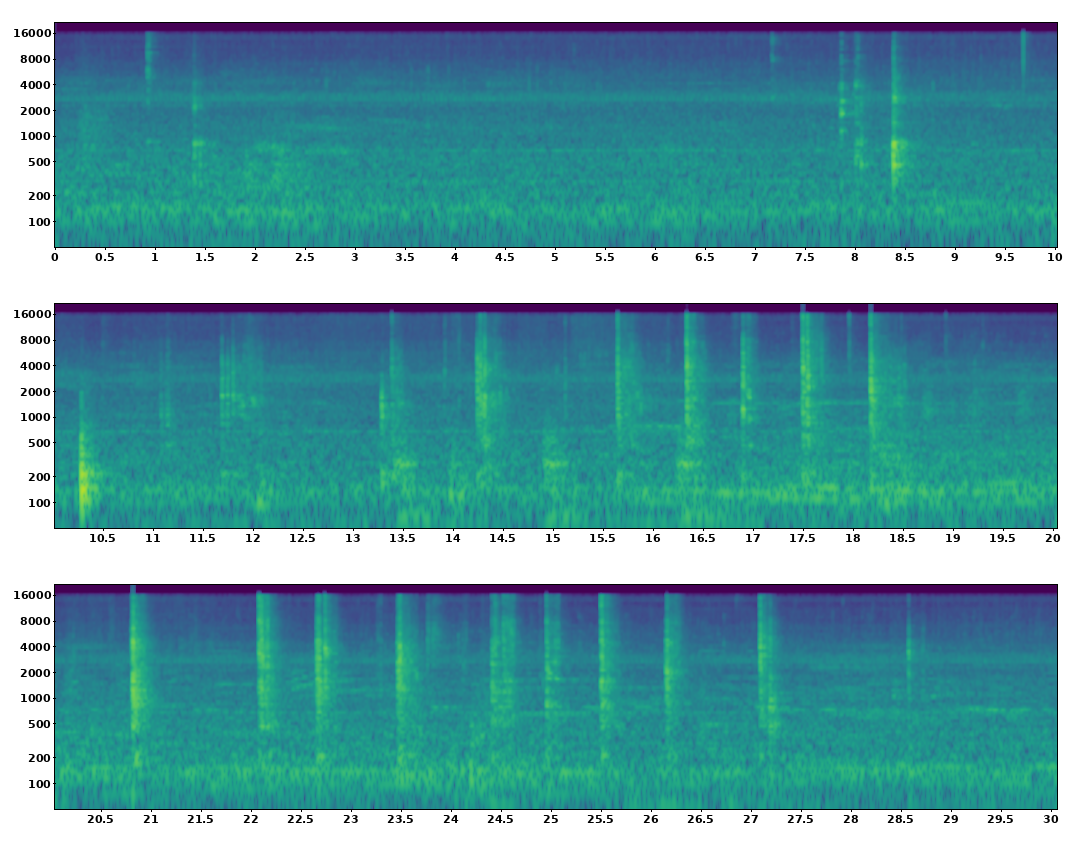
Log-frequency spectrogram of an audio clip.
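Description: Metal spatula scraping and clanking against a steel wok during a stir-fry of shrimp and vegetables, over a steady low sizzle. The clanks come in irregular runs, thickest through the middle and later part, with only a few near the start.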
